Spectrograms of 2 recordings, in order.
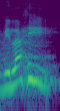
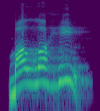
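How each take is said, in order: First: The first syllable is said with an 'i' vowel. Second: The first syllable is said with an 'a' vowel. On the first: It is a plain preposition, not an oath. The speaker calls it wrong. "ulah bilahi, lamun bilahi mah bana berarti harap ho hofad" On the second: It is an oath: by God. The speaker calls it right. "lamun harap sumpah mah macana ba"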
